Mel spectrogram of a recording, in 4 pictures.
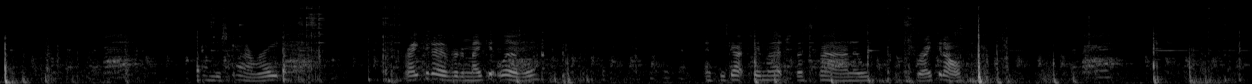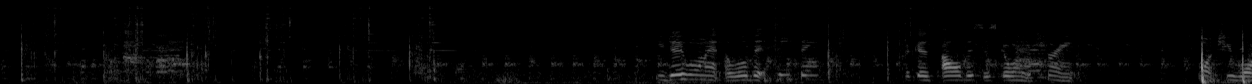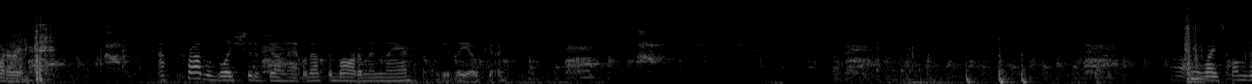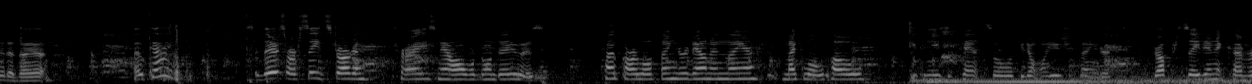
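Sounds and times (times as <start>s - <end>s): chickens clucking faintly: 0.0s - 40.4s.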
